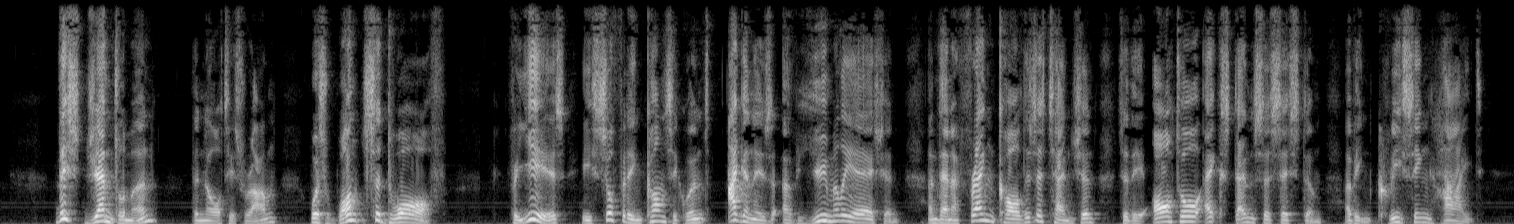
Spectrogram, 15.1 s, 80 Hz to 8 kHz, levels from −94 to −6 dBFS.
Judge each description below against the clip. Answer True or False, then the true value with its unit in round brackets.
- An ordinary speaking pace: False (130 wpm)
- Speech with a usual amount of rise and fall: False (8.2 semitones)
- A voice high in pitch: False (135 Hz)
